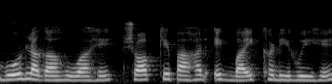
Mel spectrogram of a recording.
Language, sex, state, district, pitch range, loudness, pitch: Hindi, female, Bihar, Begusarai, 195-225 Hz, -23 LUFS, 210 Hz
